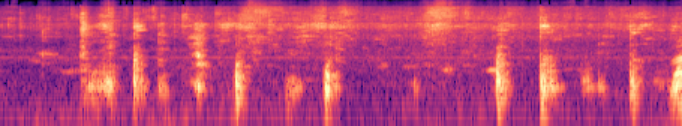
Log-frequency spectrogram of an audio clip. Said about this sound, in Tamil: இந்த தக்காளிலாம் வதங்கிட்டு இருக்கு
